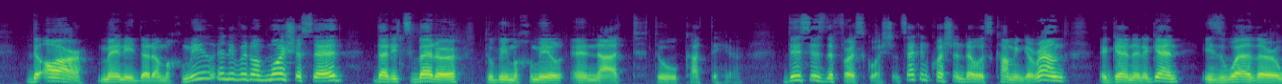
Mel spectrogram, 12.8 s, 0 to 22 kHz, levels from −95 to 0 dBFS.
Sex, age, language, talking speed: male, 40-59, English, 180 wpm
